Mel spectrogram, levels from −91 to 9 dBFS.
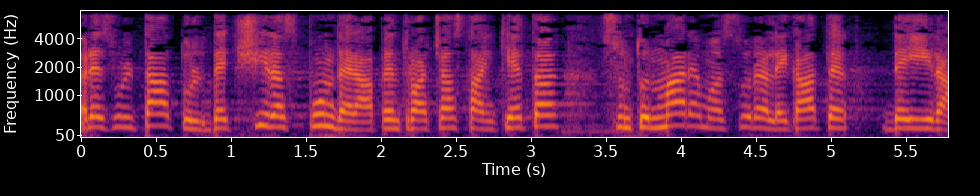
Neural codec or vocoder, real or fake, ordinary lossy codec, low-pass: none; real; none; 7.2 kHz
